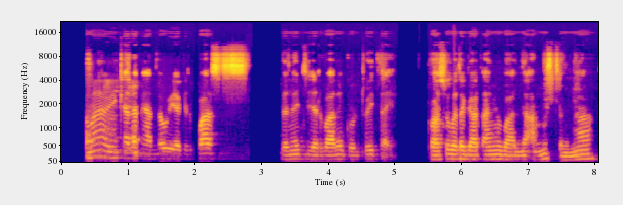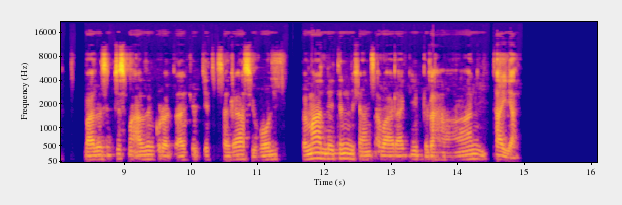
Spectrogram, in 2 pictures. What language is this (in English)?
Amharic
